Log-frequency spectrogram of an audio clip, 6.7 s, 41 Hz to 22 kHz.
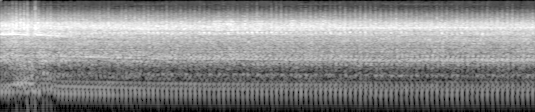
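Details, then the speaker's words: Allis Chalmers 716H garden tractor engine with cleaned original carburetor, revved; fast, slightly uneven beat with irregular pops back out the intake, blamed on bad valves; loose, rusty points wiring could also cause trouble. "It was loose, which that could cause a mess, but the valves are bad. You try revving up, I don't know if you can hear it. It starts popping out the intake."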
